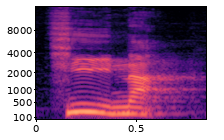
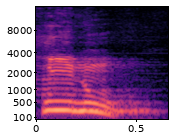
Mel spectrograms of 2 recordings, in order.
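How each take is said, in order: First: The word ends with an a vowel. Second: The word ends with a u vowel. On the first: The subject has been dropped. "Mansub karena sisa khobarnya" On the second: The predicate has been dropped. "Dibaca ropa"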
